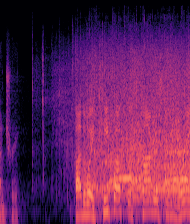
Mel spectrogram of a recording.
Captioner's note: audience applauding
